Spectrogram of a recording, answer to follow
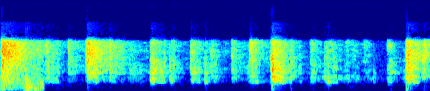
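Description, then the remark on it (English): A towel is whipped through the air as an exercise, swung outward rather than straight up and down, snapping again and again in a quick, uneven rhythm, each swish a short burst of sound, with no talking. “So when you do this, you're reaching out, not straight up and down, because if you just go straight up and down, see how this whips back? So you're whipping out like this.”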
